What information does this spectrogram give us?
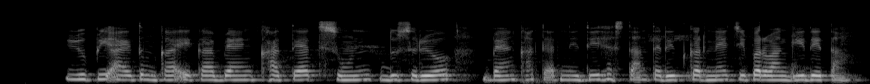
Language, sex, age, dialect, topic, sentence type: Marathi, female, 25-30, Southern Konkan, banking, statement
